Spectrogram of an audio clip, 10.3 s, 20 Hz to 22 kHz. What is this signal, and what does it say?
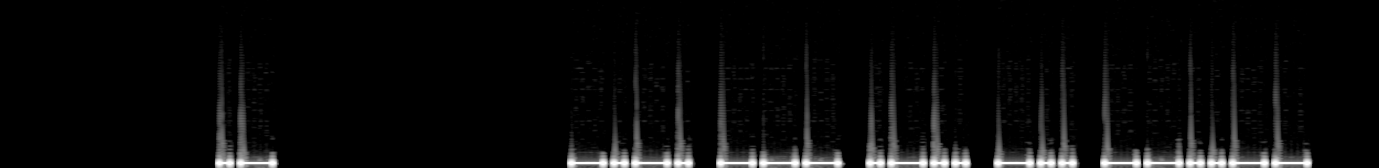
Morse code, heard as a keyed tone, about 15 wpm, 700 Hz. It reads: A COLD,
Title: 4x Word-Spacing - Sentences from Top 500 Words - 15wpm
